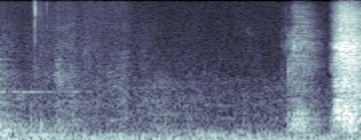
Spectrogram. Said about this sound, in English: All right, I got a I got a sniffle problem. Hold up. I gotta take care of my snifflers turn away from the mic.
